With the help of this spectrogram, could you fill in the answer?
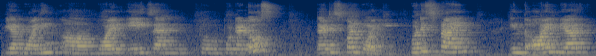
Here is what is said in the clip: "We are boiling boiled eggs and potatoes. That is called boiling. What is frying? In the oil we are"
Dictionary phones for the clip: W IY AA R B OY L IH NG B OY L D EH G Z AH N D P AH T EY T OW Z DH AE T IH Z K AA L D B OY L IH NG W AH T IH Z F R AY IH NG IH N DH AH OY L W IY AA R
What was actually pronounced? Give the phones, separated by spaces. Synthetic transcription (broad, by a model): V IY AA R B OY L IH NG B OY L EH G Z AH N D P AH T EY T OW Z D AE T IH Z K AA L D B OY L IH NG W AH T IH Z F R AY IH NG IH N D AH OY L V IY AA R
